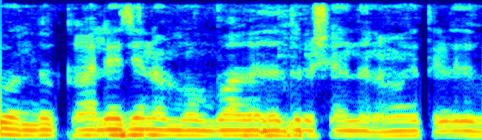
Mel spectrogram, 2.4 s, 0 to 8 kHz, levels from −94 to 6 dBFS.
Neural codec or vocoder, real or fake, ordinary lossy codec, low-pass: vocoder, 44.1 kHz, 80 mel bands, Vocos; fake; none; 7.2 kHz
